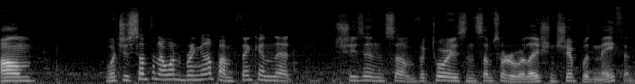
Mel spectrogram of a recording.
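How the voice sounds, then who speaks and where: The voice has a bright, sharp tone and lively intonation. It moves at a fairly quick pace. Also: man, high pitch for a man. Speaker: gaming let's play youtuber. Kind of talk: casual game commentary.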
